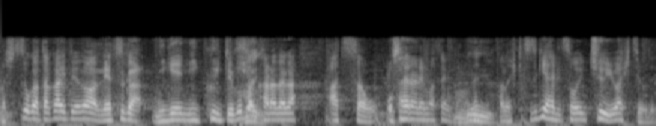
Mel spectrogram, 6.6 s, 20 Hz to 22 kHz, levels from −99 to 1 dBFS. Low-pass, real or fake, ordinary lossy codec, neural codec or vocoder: 7.2 kHz; real; none; none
